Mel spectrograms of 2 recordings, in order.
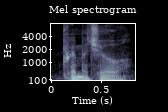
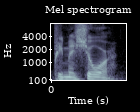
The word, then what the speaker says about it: premature: premature premature ออกเป็น prem เลยนะครับ stress on the first syllable right premature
